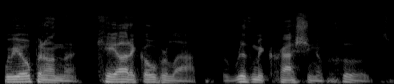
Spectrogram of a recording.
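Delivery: normal talking voice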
